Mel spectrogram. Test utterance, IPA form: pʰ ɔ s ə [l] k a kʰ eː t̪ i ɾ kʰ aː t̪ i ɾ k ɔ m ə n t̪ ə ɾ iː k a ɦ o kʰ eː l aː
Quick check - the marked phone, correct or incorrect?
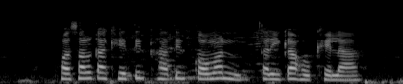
correct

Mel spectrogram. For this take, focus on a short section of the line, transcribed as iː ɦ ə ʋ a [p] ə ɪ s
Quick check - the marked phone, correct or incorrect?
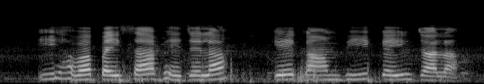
correct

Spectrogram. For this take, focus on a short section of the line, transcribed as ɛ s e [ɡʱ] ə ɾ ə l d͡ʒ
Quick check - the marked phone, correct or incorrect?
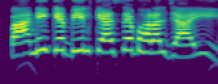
incorrect: bʱ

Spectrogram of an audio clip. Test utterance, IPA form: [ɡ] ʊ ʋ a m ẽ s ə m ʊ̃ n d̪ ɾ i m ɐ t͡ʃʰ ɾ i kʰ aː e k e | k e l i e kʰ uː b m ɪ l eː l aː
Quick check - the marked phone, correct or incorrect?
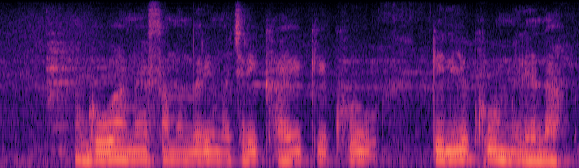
correct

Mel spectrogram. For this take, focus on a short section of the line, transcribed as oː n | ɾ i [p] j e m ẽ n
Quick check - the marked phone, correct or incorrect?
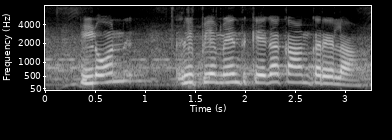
correct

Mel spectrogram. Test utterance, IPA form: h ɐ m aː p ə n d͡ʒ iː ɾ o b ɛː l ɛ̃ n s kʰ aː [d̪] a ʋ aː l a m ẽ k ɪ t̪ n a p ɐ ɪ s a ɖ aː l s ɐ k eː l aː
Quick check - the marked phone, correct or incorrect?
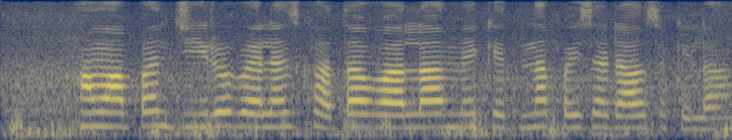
incorrect: t̪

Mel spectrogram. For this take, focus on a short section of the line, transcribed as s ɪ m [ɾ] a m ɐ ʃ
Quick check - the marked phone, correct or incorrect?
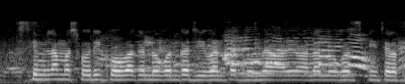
incorrect: l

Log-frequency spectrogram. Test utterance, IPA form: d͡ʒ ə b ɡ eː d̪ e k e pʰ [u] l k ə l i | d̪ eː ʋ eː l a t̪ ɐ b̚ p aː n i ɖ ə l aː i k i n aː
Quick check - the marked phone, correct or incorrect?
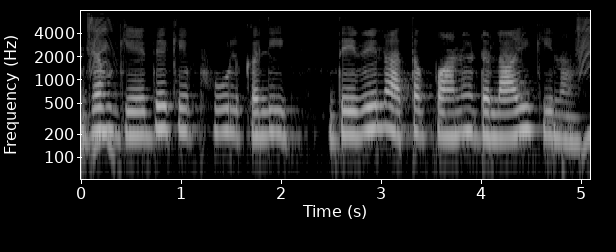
incorrect: uː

